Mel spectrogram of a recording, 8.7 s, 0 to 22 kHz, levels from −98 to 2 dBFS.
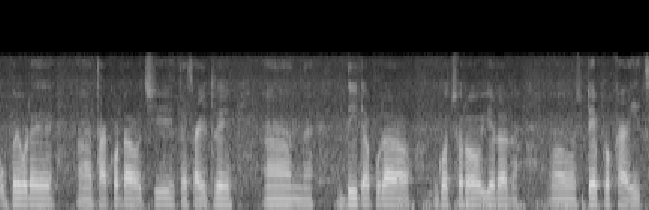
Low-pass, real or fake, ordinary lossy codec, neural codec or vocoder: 7.2 kHz; fake; none; vocoder, 44.1 kHz, 128 mel bands every 256 samples, BigVGAN v2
